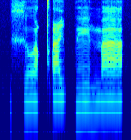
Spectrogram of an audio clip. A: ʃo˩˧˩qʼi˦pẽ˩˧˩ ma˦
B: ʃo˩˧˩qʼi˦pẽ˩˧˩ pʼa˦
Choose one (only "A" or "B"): A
